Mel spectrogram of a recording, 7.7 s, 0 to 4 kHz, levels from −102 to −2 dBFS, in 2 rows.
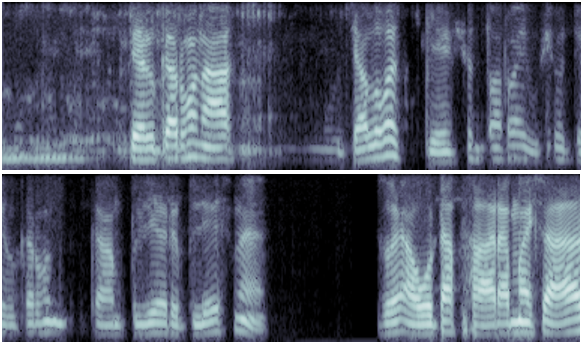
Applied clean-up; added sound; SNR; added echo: none; none; none; none.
